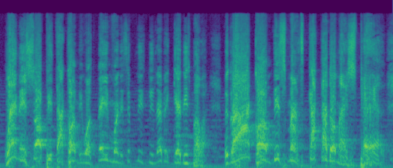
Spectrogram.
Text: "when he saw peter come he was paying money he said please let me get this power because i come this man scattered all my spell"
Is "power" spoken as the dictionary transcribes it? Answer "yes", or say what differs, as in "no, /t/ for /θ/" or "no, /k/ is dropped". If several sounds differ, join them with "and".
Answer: no, /b/ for /p/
